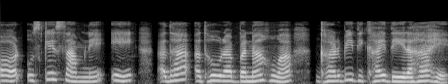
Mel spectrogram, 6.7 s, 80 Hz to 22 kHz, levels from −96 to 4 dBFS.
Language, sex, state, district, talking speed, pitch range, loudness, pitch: Hindi, female, Delhi, New Delhi, 125 wpm, 215-250 Hz, -18 LUFS, 235 Hz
